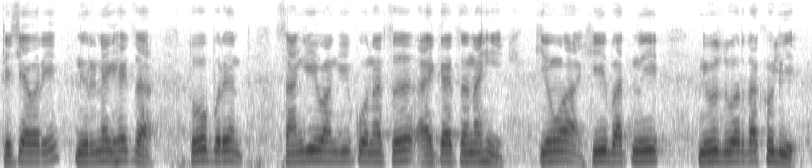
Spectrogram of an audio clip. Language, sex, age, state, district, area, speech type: Marathi, male, 45-60, Maharashtra, Nanded, rural, spontaneous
